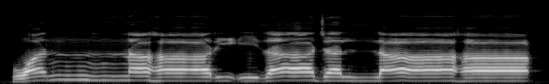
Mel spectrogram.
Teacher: نون کے اوپر شد ہے، غنہ کریں گے، ہا کو لمبا کریں گے، الف مدہ ہے، را کو باریک پڑھیں گے۔ وَالنَّهَارِ، اذا زال کو نرم پڑھیں گے، الف مدہ ہے، لمبا کریں گے، لام کے اوپر کھڑی زبر ہے، اس کو بھی لمبا کریں گے اور ہا کو بھی لمبا کریں گے، یہاں پر بھی الف مدہ ہے۔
